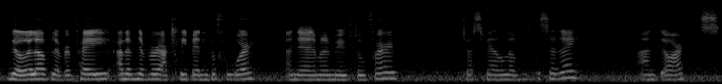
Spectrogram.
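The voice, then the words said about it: Irish accent. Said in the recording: “Irish accents? ... I'm trying to talk a bit slow with mine today.”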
